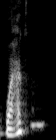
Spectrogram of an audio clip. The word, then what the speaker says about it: Wacom: I was like, Wacom? – Wacom. Yeah, Wacom. Wacom's the correct way.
